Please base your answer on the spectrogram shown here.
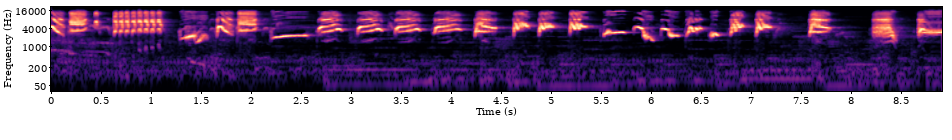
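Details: White-rumped shama delivering a full song to anger a rival: a rattling trill, rising slurred whistles, then a long run of repeated zigzag chirps and sharp notes at a brisk pace.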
